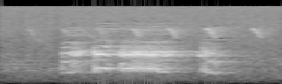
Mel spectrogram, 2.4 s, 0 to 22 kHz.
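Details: A common myna in Ubon Ratchathani, Thailand, on May 4, 2022, gives a harsh, throaty call lasting about a second, thin whistled notes woven through it, then a brief gurgling note.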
